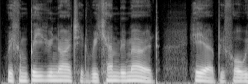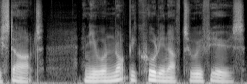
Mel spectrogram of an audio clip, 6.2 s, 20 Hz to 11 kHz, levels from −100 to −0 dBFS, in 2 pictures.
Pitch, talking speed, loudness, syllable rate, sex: 105 Hz, 175 wpm, -18 LUFS, 5.8 syllables/s, male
